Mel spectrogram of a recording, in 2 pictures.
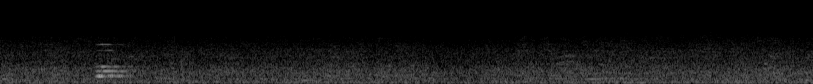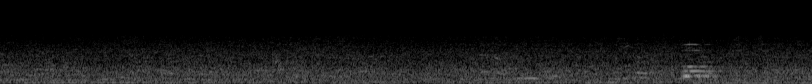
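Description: A short notification chime rings out.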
